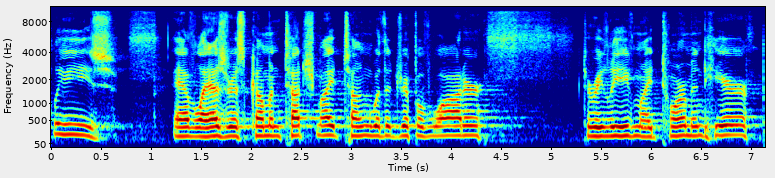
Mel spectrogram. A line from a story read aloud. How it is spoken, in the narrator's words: He called out to Abraham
